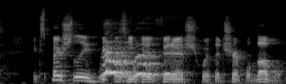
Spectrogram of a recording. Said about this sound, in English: Sorry about my dog there.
